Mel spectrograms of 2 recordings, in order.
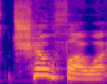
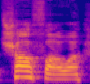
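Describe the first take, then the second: First: "Chelfawa" with an "eh" in the first syllable; "Chelfawa", first syllable sounding like "chel"; first vowel as "eh". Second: "Chalfawa" with an "ah" in the first syllable; "Chalfawa", first syllable sounding like "chal"; first vowel as "ah". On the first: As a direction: say "Chelfawa", opening on "chel" not "chal". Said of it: "when it's Romanized, it's". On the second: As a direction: say "Chalfawa", opening on "chal" not "chel". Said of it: "instead of". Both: Shown as a demonstration.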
